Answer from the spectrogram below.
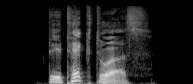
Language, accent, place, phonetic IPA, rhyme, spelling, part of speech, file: German, Germany, Berlin, [deˈtɛktoːɐ̯s], -ɛktoːɐ̯s, Detektors, noun, De-Detektors.ogg
- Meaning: genitive singular of Detektor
